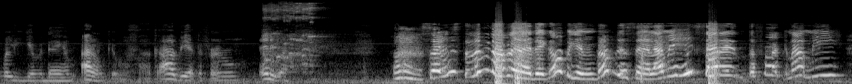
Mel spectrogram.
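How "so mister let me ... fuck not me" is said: high, loud flustered defence; protesting squeal. Real, not acted. Woman telling viewers he said it first, high protesting. Catches herself, protests her innocence.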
